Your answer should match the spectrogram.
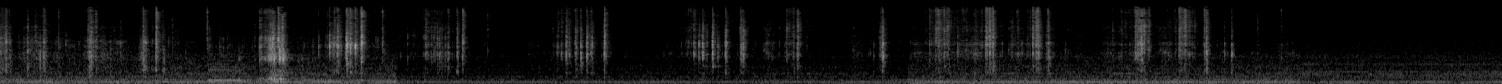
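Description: Kitchen scissors snipping through dry, brittle sheets of roasted seaweed: a run of crisp, crackling cuts in quick clusters with short pauses between them, over a faint steady low hum.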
